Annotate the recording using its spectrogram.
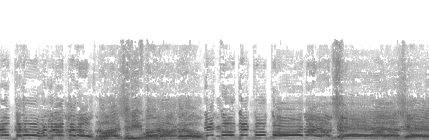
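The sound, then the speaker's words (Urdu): A crowd of women chants protest slogans loudly and rhythmically in unison, voices layered and continuous, with brief pauses between repeated shouted phrases, outside an accountability court, demanding the release of former prime minister Nawaz Sharif. “اس موقع پر عدالت کے باہر نواز شریف کی رہائی کے لیے خواتین نے احتجاجی مظاہرہ کیا اور بھرپور نعرے بازی کی.”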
